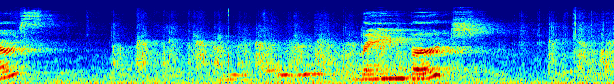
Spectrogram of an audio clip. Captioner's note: applause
